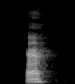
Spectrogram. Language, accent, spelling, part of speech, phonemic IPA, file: French, France, hein, interjection, /ɛ̃/, LL-Q150 (fra)-hein.wav
- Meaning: huh, hey, eh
